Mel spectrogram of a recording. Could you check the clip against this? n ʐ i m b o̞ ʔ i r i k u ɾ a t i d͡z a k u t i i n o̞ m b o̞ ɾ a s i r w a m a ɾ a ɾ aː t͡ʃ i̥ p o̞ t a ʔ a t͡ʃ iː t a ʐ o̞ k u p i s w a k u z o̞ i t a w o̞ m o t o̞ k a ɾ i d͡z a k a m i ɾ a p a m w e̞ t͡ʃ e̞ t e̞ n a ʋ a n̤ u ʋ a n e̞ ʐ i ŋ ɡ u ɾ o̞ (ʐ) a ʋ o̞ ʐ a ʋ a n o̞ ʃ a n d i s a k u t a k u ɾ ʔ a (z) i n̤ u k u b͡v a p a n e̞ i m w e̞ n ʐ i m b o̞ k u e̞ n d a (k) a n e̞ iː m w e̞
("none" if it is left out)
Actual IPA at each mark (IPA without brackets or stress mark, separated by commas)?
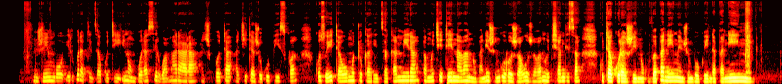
ʐ, ʐ, p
